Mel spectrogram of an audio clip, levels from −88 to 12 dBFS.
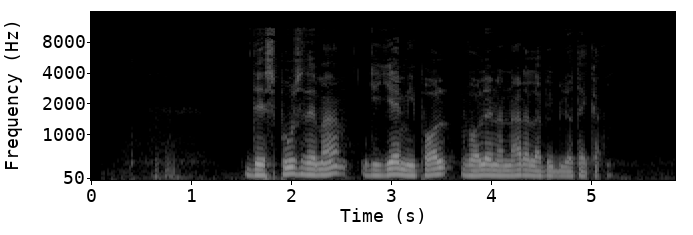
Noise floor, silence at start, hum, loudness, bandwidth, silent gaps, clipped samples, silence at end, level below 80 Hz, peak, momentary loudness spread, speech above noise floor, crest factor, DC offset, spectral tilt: -75 dBFS; 0.65 s; none; -37 LUFS; 11.5 kHz; none; under 0.1%; 0.65 s; -64 dBFS; -22 dBFS; 9 LU; 39 dB; 16 dB; under 0.1%; -7.5 dB/octave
